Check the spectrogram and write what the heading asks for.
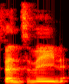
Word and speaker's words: Phentermine: The actual drug name is Phentermine, which I kind of keep alluding to, keep saying it wrong as well. But it's Phentermine.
